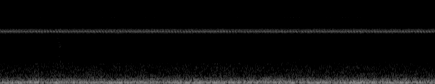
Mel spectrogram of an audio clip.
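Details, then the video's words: Cicadas in a quiet morning setting, their hum a sustained, even high-pitched drone without pauses, laid over a dull, continuous low rumble. "Relax With Cicadas Nature | Calming Insect Sounds"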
